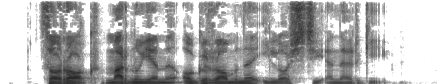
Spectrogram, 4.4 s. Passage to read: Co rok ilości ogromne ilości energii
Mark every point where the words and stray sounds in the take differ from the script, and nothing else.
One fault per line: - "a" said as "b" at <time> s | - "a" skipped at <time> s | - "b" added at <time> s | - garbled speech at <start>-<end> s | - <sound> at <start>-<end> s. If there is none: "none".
- "ilości" said as "marnujemy" at 1.1 s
